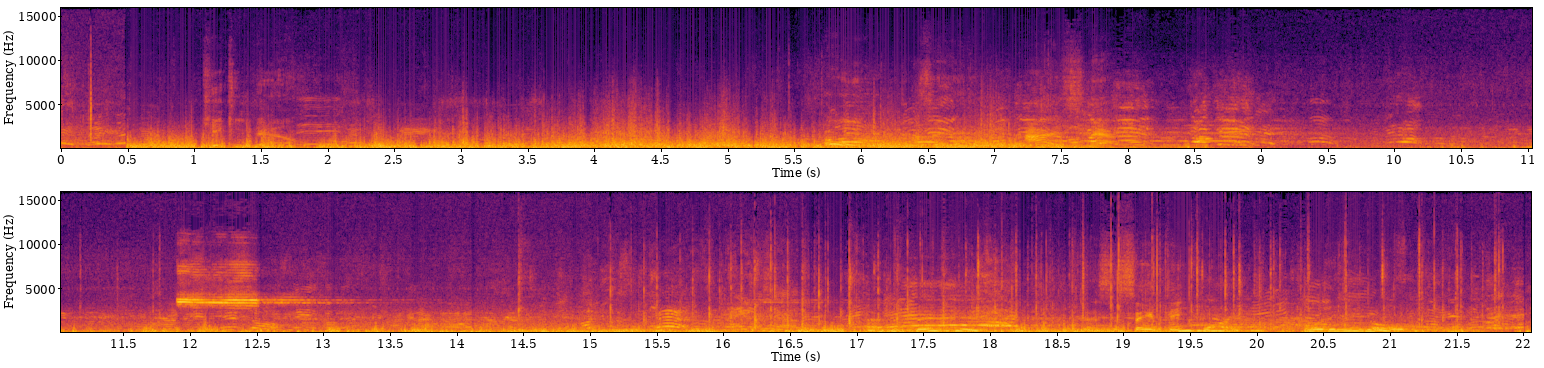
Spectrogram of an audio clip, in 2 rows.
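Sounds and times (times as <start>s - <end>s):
voices calling and shouting: 5.4s - 22.0s
referee's whistle blast: 11.9s - 13.5s.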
